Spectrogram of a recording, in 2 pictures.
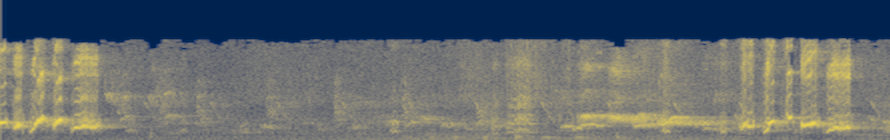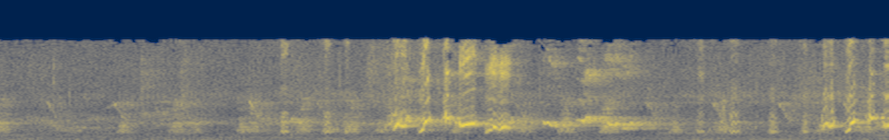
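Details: Red-whiskered bulbul morning training song, twisted-voice lure chatter: short harsh chattering phrases with slurred whistles, separated by longer quiet stretches.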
